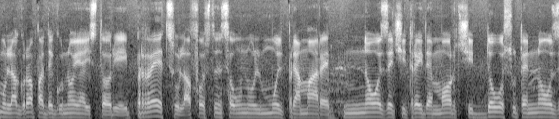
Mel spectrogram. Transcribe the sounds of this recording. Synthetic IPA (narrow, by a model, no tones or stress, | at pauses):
ulaɡɾoapad̪e̞ɡuno̞jaist̪o̞ɾije̞jpɾe̞t̪sula̰fo̞st̪ɨnsəunulmult̪̚pɾeamaɾe̞no̞wəze̞t͡ʃʃit̪ɾe̞jd̪e̞mo̞rt̪ʲʃid̪o̞wəsut̪e̞no̞wəz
